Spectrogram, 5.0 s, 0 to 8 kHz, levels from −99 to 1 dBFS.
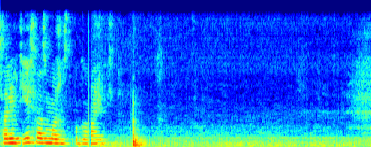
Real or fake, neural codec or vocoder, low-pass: fake; vocoder, 22.05 kHz, 80 mel bands, Vocos; 7.2 kHz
